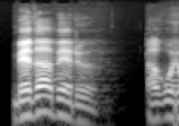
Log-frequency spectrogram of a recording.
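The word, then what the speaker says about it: מְדַבֵּר: 그러나 광야는 히브리어로 미르바르로서 발음을 조금만 달리하면 메다베르라고 해서 말씀하다라는 뜻이 됩니다.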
